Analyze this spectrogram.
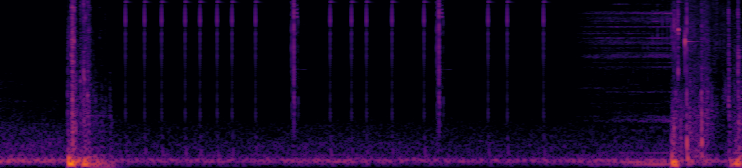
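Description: Menu clicks tick quickly one after another.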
